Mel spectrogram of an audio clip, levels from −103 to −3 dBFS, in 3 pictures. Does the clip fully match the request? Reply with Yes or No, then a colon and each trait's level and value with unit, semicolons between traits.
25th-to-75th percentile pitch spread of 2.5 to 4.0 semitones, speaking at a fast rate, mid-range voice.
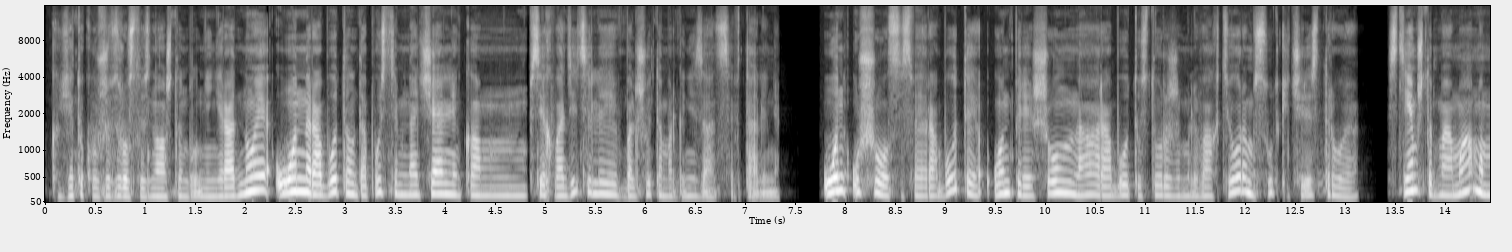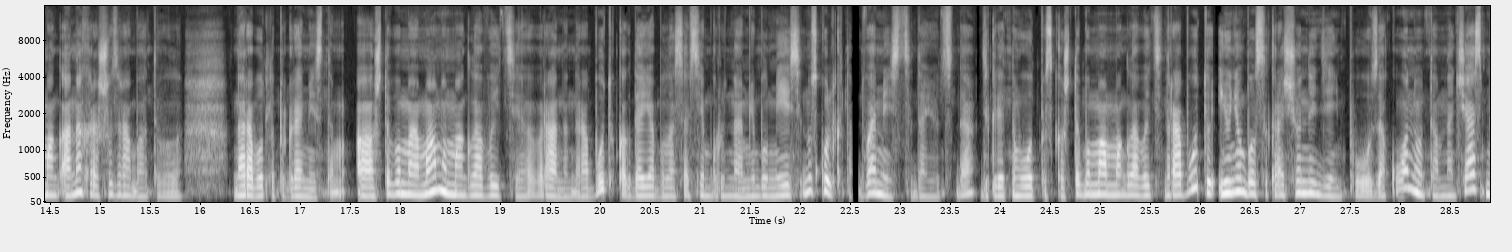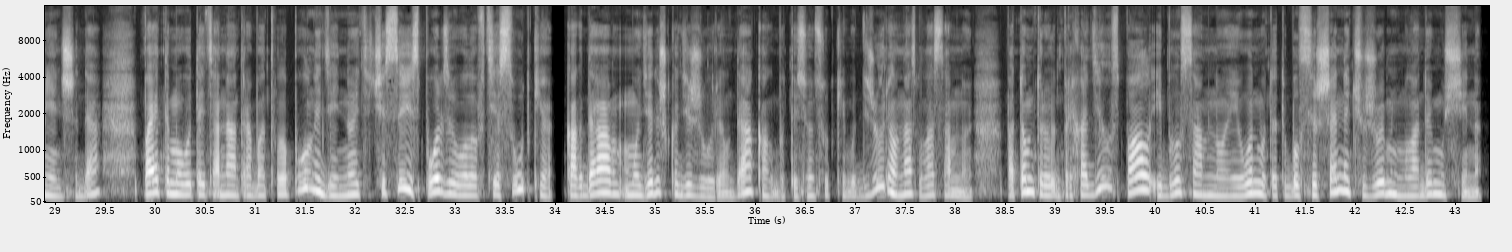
No: average, 4.4 semitones; fast, 200 wpm; medium, 180 Hz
